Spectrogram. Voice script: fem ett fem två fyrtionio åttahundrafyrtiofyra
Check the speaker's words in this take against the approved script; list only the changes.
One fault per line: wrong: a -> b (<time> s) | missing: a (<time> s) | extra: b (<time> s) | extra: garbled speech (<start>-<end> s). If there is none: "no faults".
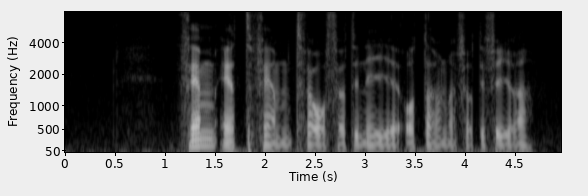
no faults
